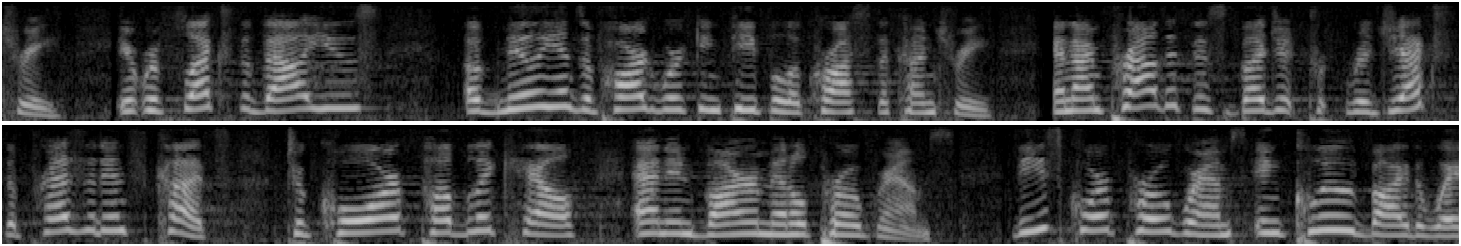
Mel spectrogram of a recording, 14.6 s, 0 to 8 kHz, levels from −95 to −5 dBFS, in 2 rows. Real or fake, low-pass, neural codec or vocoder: real; 7.2 kHz; none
